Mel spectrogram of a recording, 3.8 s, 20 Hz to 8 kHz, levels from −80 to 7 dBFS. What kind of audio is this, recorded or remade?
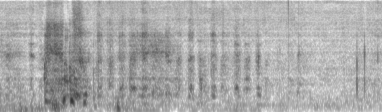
remade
